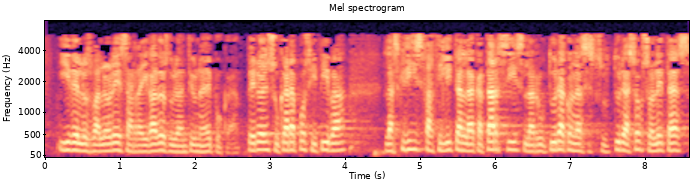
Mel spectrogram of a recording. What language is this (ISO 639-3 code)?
spa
